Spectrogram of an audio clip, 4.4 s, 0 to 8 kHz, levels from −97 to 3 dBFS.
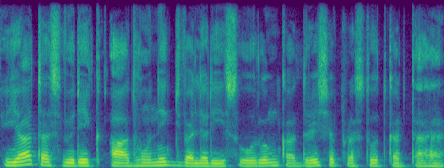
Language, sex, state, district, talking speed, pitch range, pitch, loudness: Hindi, male, Jharkhand, Palamu, 150 wpm, 125-145 Hz, 135 Hz, -16 LUFS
